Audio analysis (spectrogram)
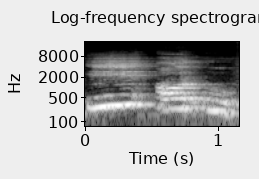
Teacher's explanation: ई और उ जो आपके समृद्ध स्वर हैं, इनके उच्चारण में मुख विवर बहुत छोटा बनता है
